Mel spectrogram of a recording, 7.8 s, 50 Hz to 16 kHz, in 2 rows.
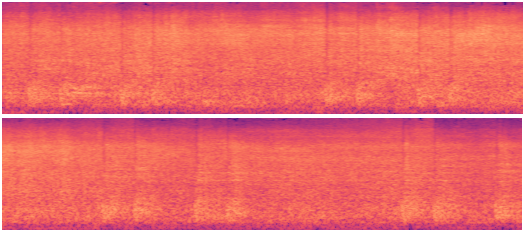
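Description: Odakyu 60000-series MSE Romancecar electric train arriving alongside the platform, with steady running noise and wheels clacking over rail joints at irregular intervals.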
